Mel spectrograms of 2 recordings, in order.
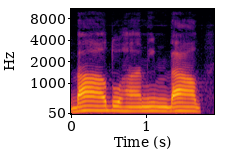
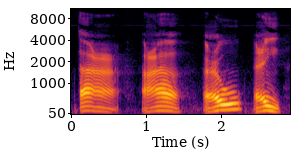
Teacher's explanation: حرف العين في الفصيح ليس كما نعتاد نحن في العاميات، هو أعمق، يعني لابد من إرجاع لسان المزمار إلى الوراء · Shown in: second take · Term: العين الفصيحة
